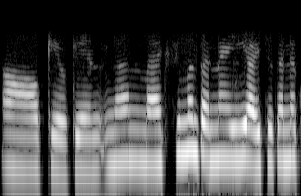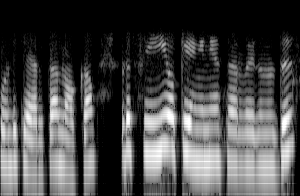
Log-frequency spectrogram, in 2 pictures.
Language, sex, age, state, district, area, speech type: Malayalam, female, 30-45, Kerala, Kozhikode, rural, conversation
